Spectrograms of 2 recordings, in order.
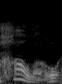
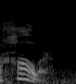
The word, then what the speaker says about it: hollow: The baller from the hollow, or as we pronounce it, the holler.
